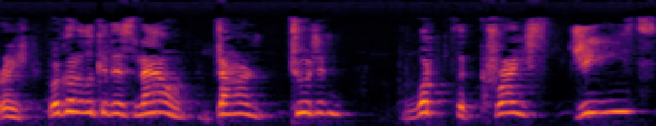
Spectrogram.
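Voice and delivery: furious, very high, rapidly rattled-off swearing rant. Speaker quotes a furious man rattling off swear words: retelling an angry swearing rant. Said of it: "he's that fucking angry".

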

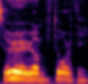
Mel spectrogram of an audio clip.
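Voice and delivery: put-on voice dropped way down deep. Imitating a very tall woman introducing herself, in a put-on deep voice. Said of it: "Deep voice".

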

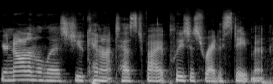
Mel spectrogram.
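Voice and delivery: plain

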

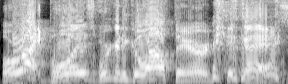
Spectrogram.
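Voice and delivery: put-on high barked delivery in a terrible American accent. Mocking a movie actor barking orders: Chris Hemsworth's bad American accent barking orders. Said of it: "the whole movie is him barking orders and like".

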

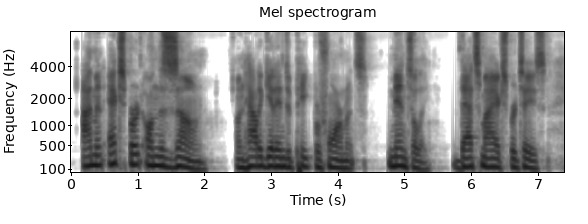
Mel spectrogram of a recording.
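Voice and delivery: plain

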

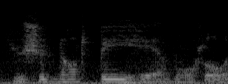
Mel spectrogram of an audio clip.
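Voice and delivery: soft, echoing, multi-layered many-voiced sound. Narrating a scene, voicing a telepathic presence addressing a mortal, echoing multi-pronged voice. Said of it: "multi-pronged voice you hear telepathically echoing in your head".

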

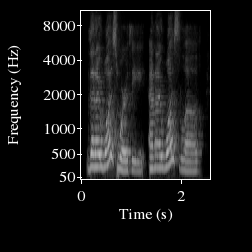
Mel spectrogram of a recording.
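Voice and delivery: ordinary talk, nothing marked

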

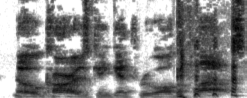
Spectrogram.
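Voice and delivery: weird, gravelly, rasping put-on narrator voice. Retelling mocking a video narrator for a class: imitating a weird gravelly voice. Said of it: "making fun of the way that guy spoke".

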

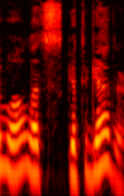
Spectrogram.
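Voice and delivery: normal talking voice

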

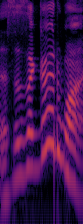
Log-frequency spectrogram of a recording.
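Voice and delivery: put-on Italian-American New York accent. Imagining what the speaker's grandfather would say about her: grandfather's new york italian accent. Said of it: "in his New York Italian accent".

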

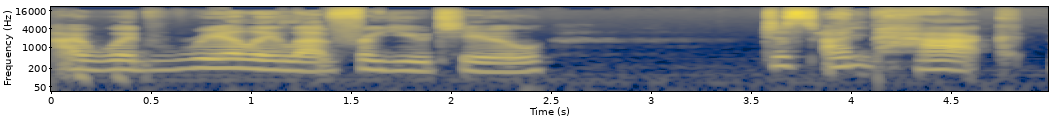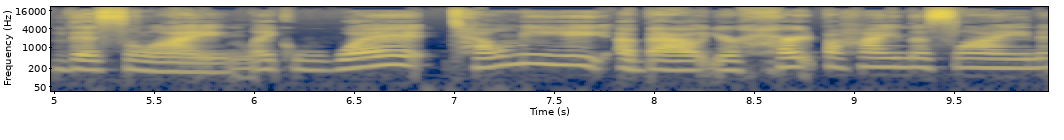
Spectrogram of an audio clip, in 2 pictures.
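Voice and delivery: trembling, shaky voice, close to tears. Asking the host to unpack his episode-closing phrase, in a shaky voice. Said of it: "with my shaky voice for a moment".

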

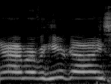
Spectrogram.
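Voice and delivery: frog puppet character voice. Joining the room as Kermit the Frog: Kermit the Frog voice. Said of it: "Kermit's there".

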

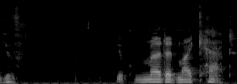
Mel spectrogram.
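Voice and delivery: mock quiet trembling rage. Retelling a scene, the speaker acts out a man whose cat is dead, imitating quiet quivering rage. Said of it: "quivering with rage, but he's so quiet".

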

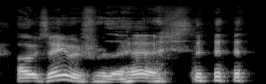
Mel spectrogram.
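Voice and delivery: slow, loopy, drugged-sounding drawl. Retelling a character's line from a show, imitating a loopy drugged voice. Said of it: "all morphined up or whatever after getting a tooth pulled".

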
